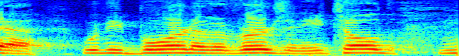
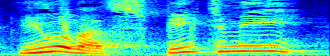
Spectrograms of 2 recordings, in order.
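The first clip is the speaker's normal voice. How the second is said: Pilate demanding; 6 semitones higher, 4 dB louder than usual. Acted. Pilate questioning silent Jesus.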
